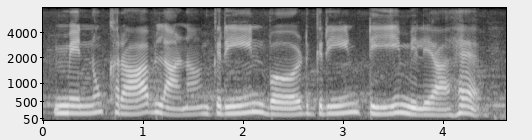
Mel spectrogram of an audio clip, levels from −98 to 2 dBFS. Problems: none marked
